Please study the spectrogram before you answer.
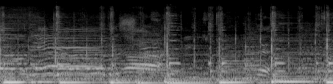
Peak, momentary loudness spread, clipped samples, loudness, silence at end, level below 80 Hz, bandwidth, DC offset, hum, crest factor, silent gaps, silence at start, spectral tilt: -8 dBFS; 3 LU; under 0.1%; -22 LUFS; 0 s; -30 dBFS; 16.5 kHz; under 0.1%; none; 12 dB; none; 0 s; -6 dB/octave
